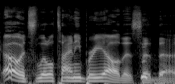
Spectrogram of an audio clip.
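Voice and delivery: ordinary talk, nothing marked

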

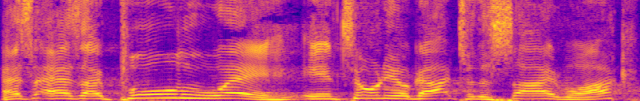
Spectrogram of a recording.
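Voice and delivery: normal talking voice

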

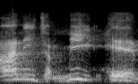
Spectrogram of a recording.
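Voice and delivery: broad, drawn-out delivery. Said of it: "his [name] voice".

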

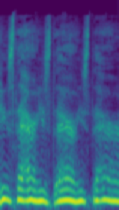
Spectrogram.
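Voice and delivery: very high voice, calling out repeatedly. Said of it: "as I'm shouting his name".

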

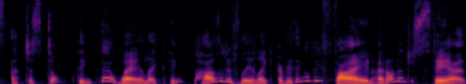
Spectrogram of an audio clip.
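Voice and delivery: put-on, swooping Valley Girl accent. Recalling their own naive younger self's advice to struggling people, in a valley girl voice. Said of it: "let's do my best Valley Girl voice".

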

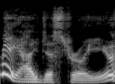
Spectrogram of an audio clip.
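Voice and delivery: very polite robot voice. Joking about a misread show title: very polite robot voice. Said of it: "a very polite, like, robot".

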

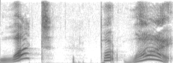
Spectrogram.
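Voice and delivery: stunned, shocked, very high-pitched voice. After the Rabbit whispers news in her ear, Alice asks, shocked. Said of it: "asked Alice, shocked".

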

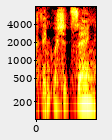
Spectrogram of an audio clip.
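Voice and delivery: barely-there, very soft, hushed whisper. Retelling a tense standoff, quoting another person: imitating a whisper. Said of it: "Ed whispers".

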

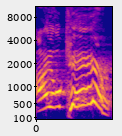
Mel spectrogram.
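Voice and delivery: put-on very high, furious, shrill, care drawn out. Retelling what the speaker said back to their sister, retelling an angry retort. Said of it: "I was so mad".

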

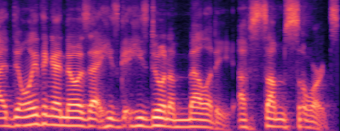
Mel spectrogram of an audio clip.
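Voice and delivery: usual speaking voice

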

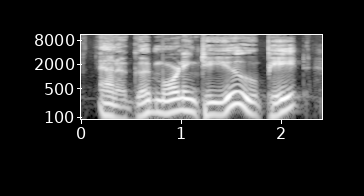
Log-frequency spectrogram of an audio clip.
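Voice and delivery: put-on character voice in a baritone register. Reading a story aloud, Bear King greets Pete, in his baritone voice. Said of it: "said Bear King in his baritone voice".

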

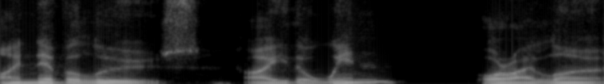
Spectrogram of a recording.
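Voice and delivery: ordinary talk, nothing marked

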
